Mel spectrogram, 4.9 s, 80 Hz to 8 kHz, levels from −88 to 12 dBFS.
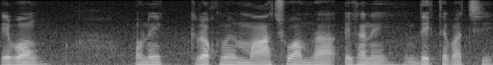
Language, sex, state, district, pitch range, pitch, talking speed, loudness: Bengali, male, West Bengal, North 24 Parganas, 100-110 Hz, 105 Hz, 110 wpm, -19 LUFS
